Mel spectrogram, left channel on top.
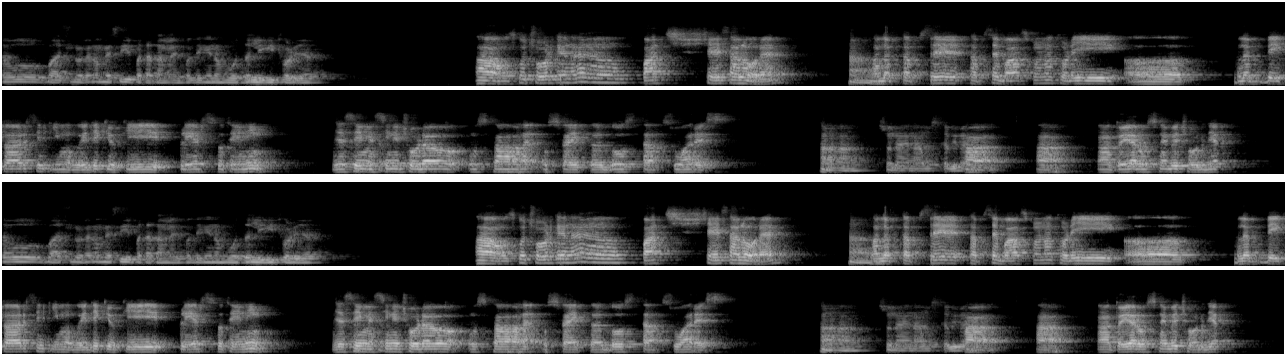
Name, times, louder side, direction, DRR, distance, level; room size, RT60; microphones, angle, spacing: voice 1, 0.0-3.1 8.5-8.8 16.6-16.7 21.0-22.6, right 1 dB, ahead, -3 dB, 2.3 m, -30 dB
voice 2, 4.7-7.8 8.7-11.9 12.3-15.5 16.1-20.1 22.5-22.8 23.2-23.5 23.8-25.0, right 1 dB, 30° right, 5 dB, 1.0 m, -22 dB
11.5 x 9.6 x 3.4 m, 0.64 s
head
